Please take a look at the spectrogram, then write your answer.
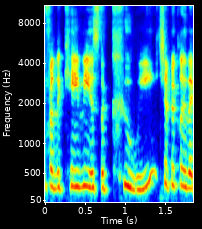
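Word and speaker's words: cuy: food and things like that they call them kui c-u-i i think it's c-u-i or c-u-y i can't remember but it's kui that's how you pronounce it i think it's c-u-y and um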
